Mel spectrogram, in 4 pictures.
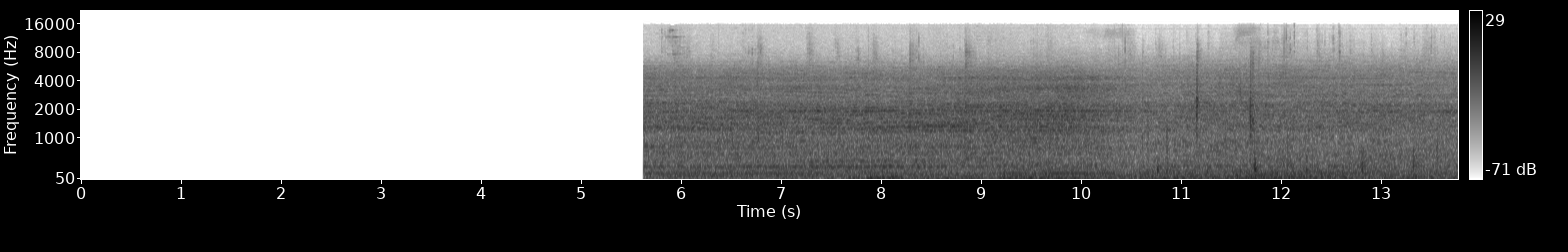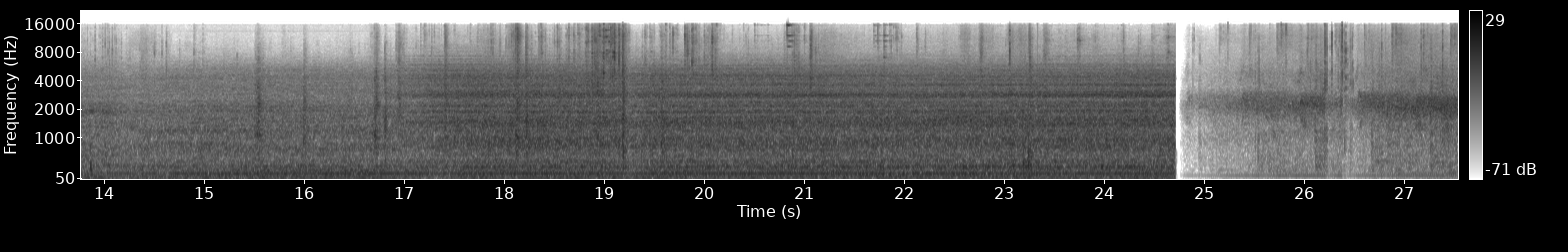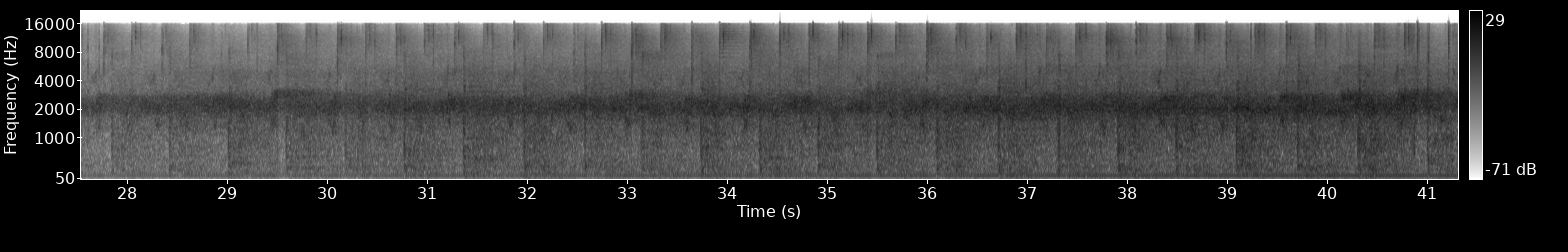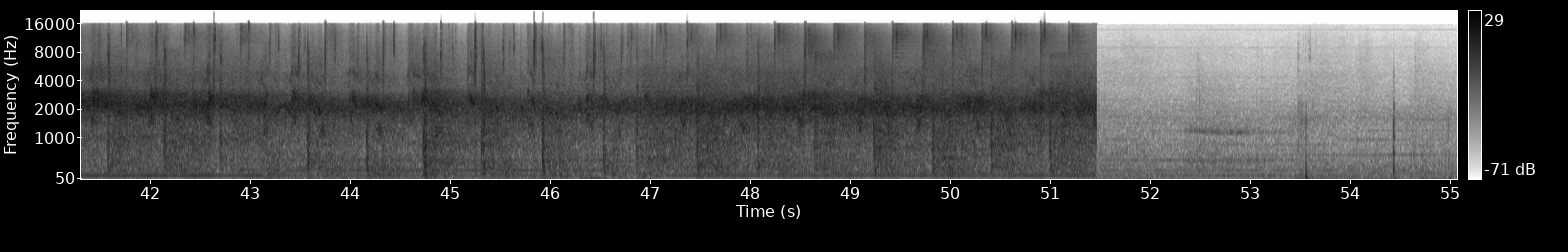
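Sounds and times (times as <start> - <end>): low urban hum: 5.6 - 55.0
hissy droning noise: 5.7 - 53.6.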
